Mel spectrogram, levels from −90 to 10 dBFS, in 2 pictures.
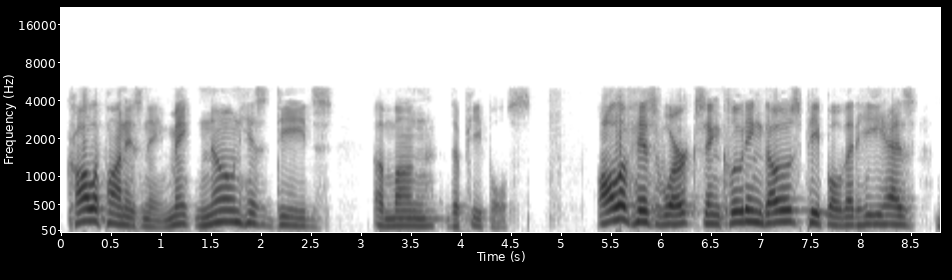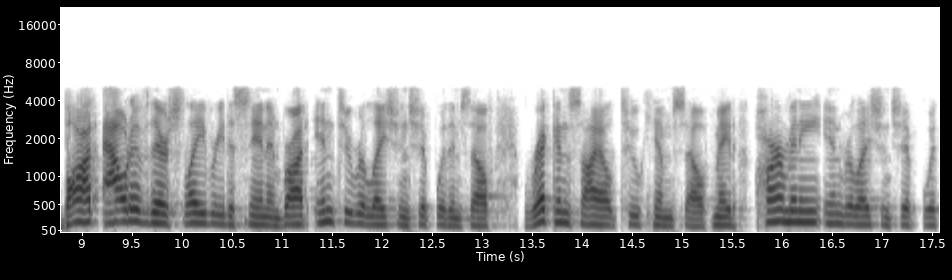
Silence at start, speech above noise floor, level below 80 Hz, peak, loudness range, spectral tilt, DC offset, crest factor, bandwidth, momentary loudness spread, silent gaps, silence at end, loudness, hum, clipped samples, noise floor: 0.05 s; 43 dB; -58 dBFS; 0 dBFS; 6 LU; -10.5 dB/octave; under 0.1%; 16 dB; 5.2 kHz; 12 LU; none; 0 s; -16 LUFS; none; under 0.1%; -58 dBFS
